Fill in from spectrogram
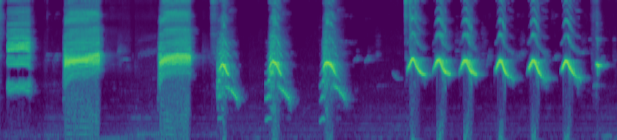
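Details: Asian pied starling singing, used as a lure for captive starlings: a few rasping bursts, then clear descending whistles and a rapid series of sharp falling chirps.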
